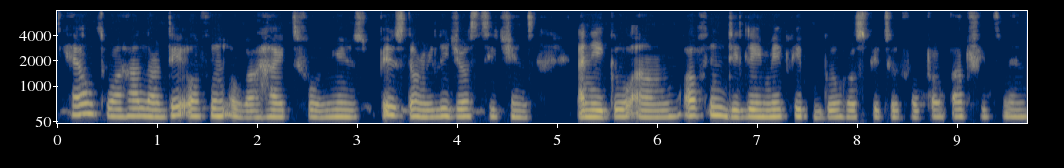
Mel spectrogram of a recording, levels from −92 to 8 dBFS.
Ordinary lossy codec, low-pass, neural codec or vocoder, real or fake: none; none; codec, 16 kHz, 4.8 kbps, FACodec; fake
